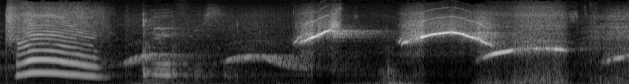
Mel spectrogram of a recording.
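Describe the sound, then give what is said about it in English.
A person whistles a catcall: several short sliding notes rising and falling in pitch like a wolf whistle, fairly loud, with a breathy, uneven quality between attempts. “They roll the window down, and then someone tries to do the somebody whistle it for me, if you can whistle the”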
